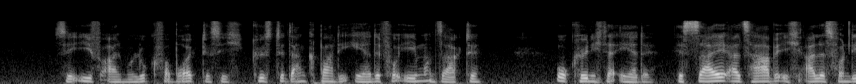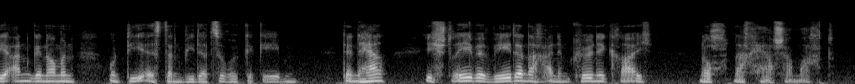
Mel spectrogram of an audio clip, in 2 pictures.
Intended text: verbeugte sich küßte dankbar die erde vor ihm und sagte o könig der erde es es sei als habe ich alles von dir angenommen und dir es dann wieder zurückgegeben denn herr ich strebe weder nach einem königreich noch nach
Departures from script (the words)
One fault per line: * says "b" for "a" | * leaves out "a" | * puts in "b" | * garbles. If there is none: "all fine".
* leaves out "es"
